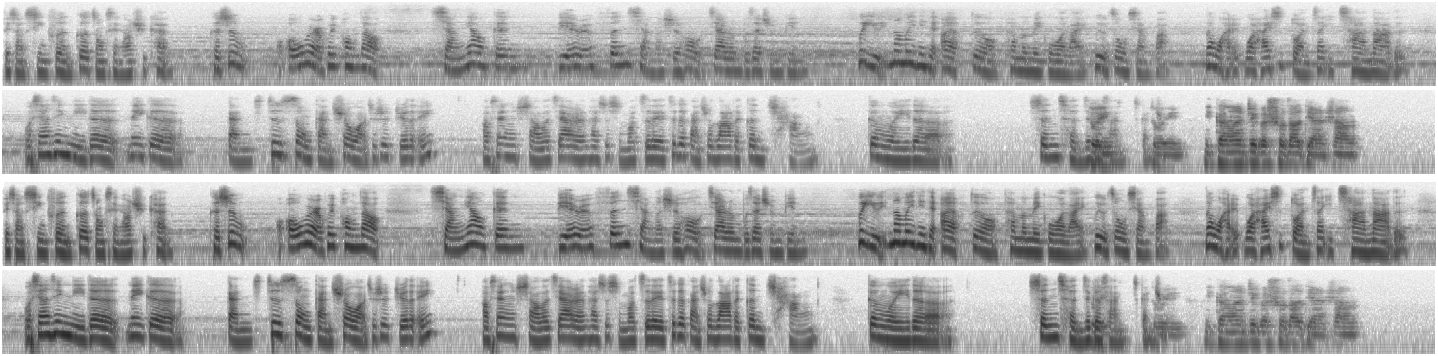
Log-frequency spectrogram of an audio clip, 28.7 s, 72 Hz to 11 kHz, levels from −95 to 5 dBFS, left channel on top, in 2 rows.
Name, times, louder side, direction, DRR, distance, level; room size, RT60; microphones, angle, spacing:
voice 1, 0.0-1.7 2.1-2.4 2.7-4.0 4.3-5.2 5.6-8.1 8.6-11.7 12.0-14.3 14.6-16.2 16.6-18.7 19.1-22.5 23.0-23.9 24.6-26.0, right 8 dB, 75° right, 0.3 m, -25 dB
sound 1, 1.4-19.6, equal, 10° right, 0.4 m, -46 dB
voice 2, 25.8-27.9, left 6 dB, 70° left, 0.6 m, -29 dB
2.2 x 2.0 x 3.3 m
head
